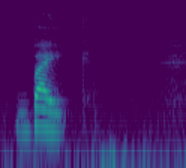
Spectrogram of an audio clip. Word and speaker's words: bike: She has a blue bike. Bike has I, silent E pattern, that vowel pattern, making the long I sound.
